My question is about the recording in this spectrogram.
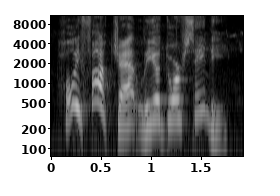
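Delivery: high-pitched astonished exclamation; shocked disbelief. Real, not acted. Streamer reacting to who is left, high and shocked.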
